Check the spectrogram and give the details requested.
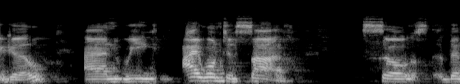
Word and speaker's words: Saad: you need to consider how Saad is going to be pronounced in the playground, because the non-Muslims are going to see his name as Sad. Yeah. If it's spelled S-A-D with apostrophe, Ad with an Ain, or if it's going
